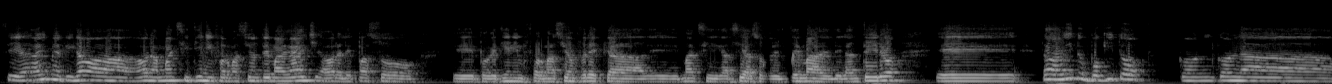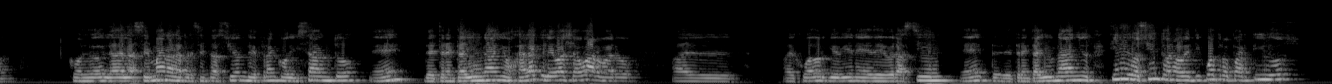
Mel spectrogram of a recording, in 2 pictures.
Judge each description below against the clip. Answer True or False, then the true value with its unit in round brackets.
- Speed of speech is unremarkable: True (160 wpm)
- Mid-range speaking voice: True (160 Hz)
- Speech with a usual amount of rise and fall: True (4.0 semitones)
